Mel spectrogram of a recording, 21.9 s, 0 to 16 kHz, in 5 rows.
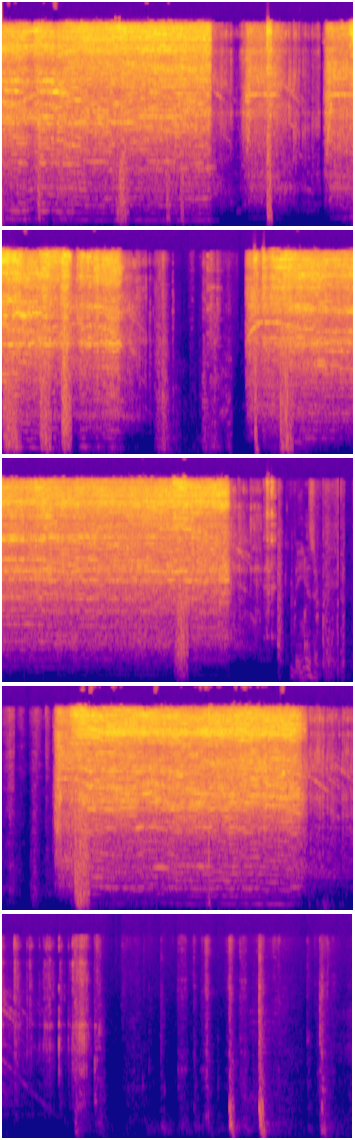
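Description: Metal wings being trimmed off an S-10 truck chassis with a power tool: several long, harsh grinding or cutting bursts separated by short pauses and light clanks, fairly close, no talking.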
